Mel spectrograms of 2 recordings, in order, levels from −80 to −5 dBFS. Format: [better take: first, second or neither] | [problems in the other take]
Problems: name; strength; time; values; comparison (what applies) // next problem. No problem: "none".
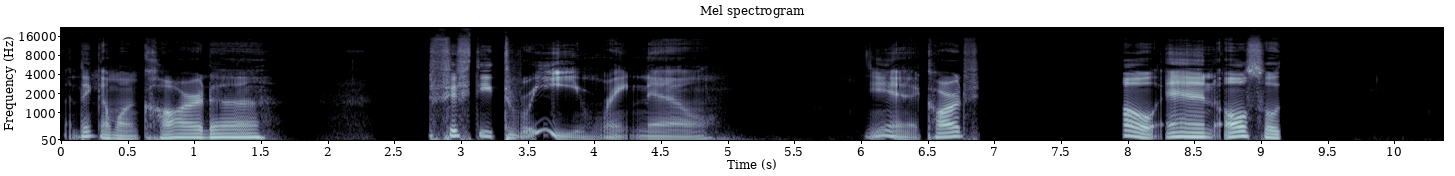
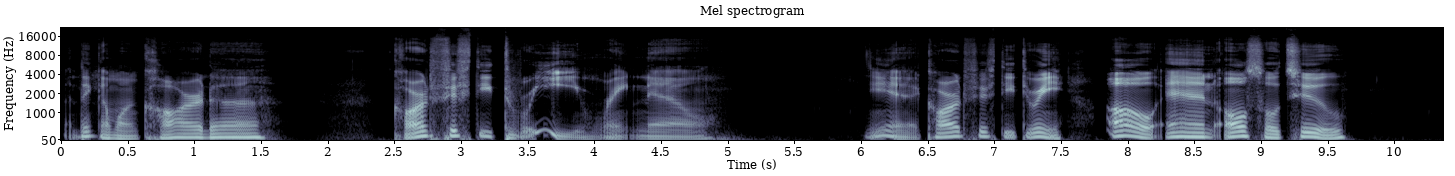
second | audio cutting out; at 2.5 s, at 7 s for 1 s and at 9 s for 0.5 s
